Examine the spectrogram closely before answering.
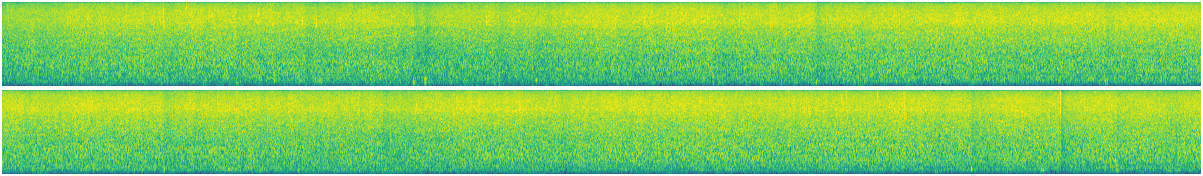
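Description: Flash-flood torrent rushing down a rocky gully: a loud, steady roar of water under heavy rain.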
